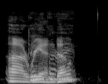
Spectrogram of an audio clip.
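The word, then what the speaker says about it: Riendeau: This game has been called by some, I know, Danielle Riandendo. I mispronounced her last name, right? – Riando. Riando. – Yeah, Riando.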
